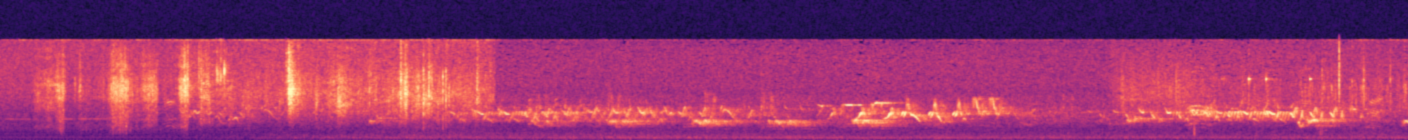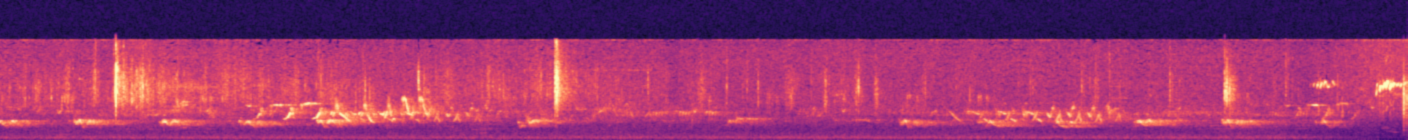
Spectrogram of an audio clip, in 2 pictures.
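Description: Faint outdoor ambience with a bird singing: groups of short, high chirps and quick trills, repeated over and over.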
